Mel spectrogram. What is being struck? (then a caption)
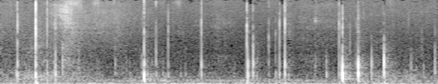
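Patent vinyl-coated faux-leather handbag. A small light-pink shiny patent faux-leather (vinyl-coated) handbag with a gold chain strap, hollow and probably empty, is tapped and scratched on its glossy surface with long acrylic fingernails close to the microphones. Quiet, sharp, irregular clicks and taps come in a sparse scatter over a soft scratching hiss, each dying away almost instantly.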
